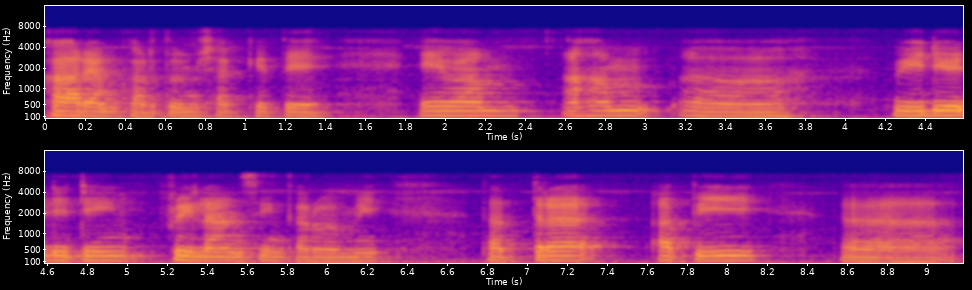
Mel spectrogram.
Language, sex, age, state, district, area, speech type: Sanskrit, male, 18-30, Karnataka, Mysore, rural, spontaneous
